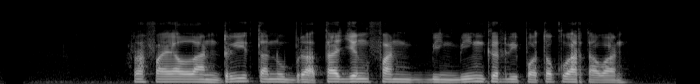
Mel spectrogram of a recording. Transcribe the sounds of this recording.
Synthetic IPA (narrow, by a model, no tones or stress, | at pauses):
rafaɛlːandɾit̪anubɾat̪ad͡ʒɨŋfanbiŋbiŋkɨrdipɔt̪ɔkuwart̪awan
